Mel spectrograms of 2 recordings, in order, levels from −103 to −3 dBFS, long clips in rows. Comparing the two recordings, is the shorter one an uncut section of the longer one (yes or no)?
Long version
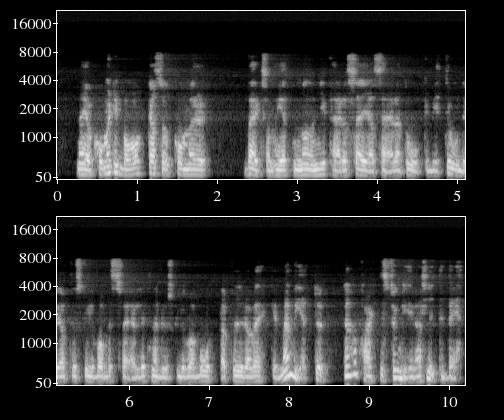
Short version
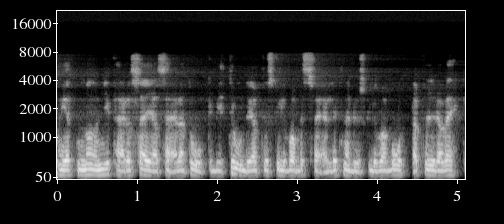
yes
